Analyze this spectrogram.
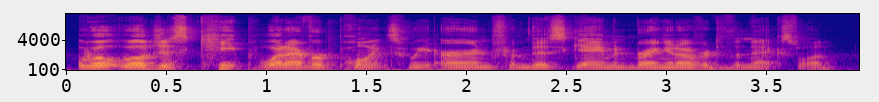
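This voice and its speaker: A man's voice: mid-range voice, steady tone, fast, gravelly, slight background noise. A man game master improvising story narration in a casual, rambling way, often revising his phrases.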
